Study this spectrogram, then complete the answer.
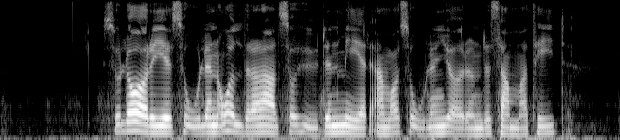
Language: Swedish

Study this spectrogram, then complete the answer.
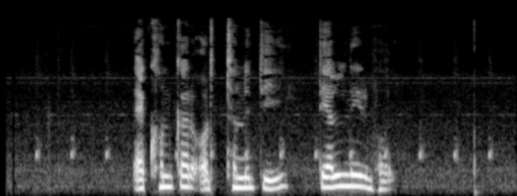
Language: Bangla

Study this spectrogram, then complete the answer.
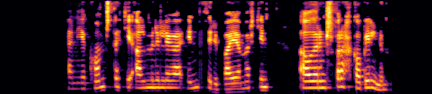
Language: Icelandic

